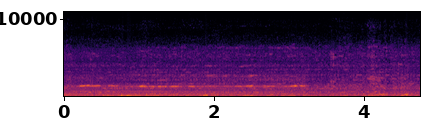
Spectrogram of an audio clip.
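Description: Motorcycle riding in city traffic: a steady low rumble of engine, road and wind noise, with a thin steady high tone that stops about three seconds in.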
